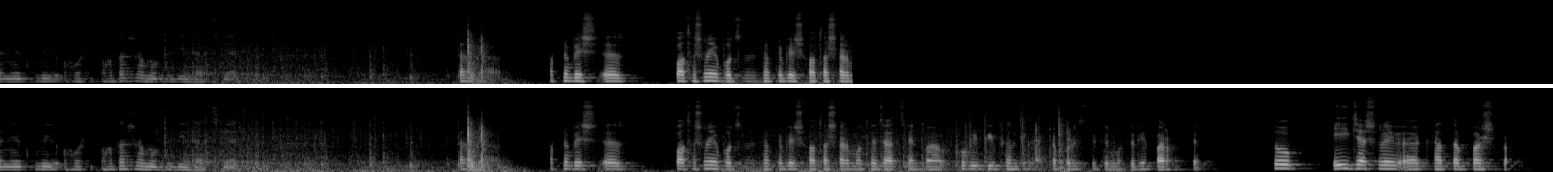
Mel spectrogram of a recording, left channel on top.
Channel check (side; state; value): left; drops out; at 8.6 s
